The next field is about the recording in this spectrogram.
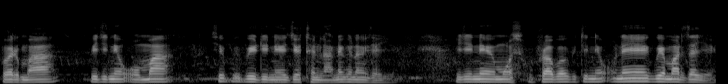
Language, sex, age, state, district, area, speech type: Bodo, male, 60+, Assam, Udalguri, rural, spontaneous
